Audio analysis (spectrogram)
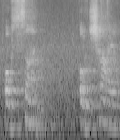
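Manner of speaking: soft, low, halting reassurance; tender divine address. Acted. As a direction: let it sink almost to a hush, pausing between phrases. Preacher voices Jesus tenderly to a child.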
